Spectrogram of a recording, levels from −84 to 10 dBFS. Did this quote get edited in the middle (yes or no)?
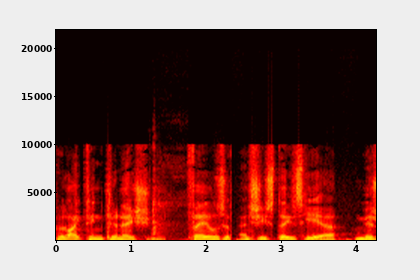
yes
